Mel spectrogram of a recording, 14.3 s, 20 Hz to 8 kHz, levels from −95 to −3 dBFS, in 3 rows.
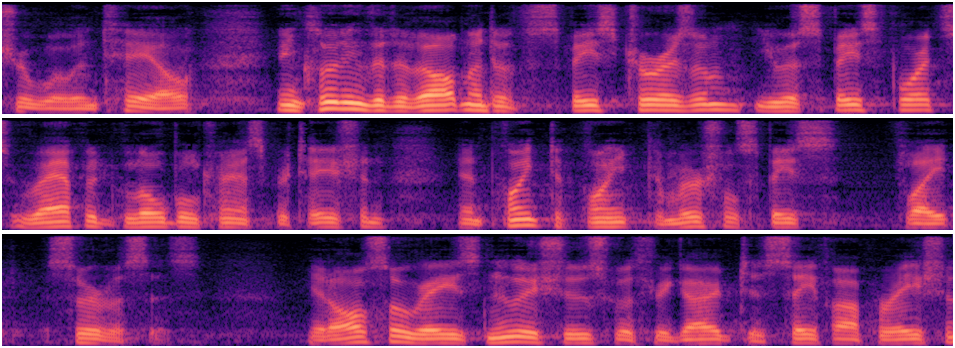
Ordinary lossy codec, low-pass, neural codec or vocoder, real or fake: AAC, 48 kbps; 7.2 kHz; autoencoder, 48 kHz, 32 numbers a frame, DAC-VAE, trained on Japanese speech; fake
